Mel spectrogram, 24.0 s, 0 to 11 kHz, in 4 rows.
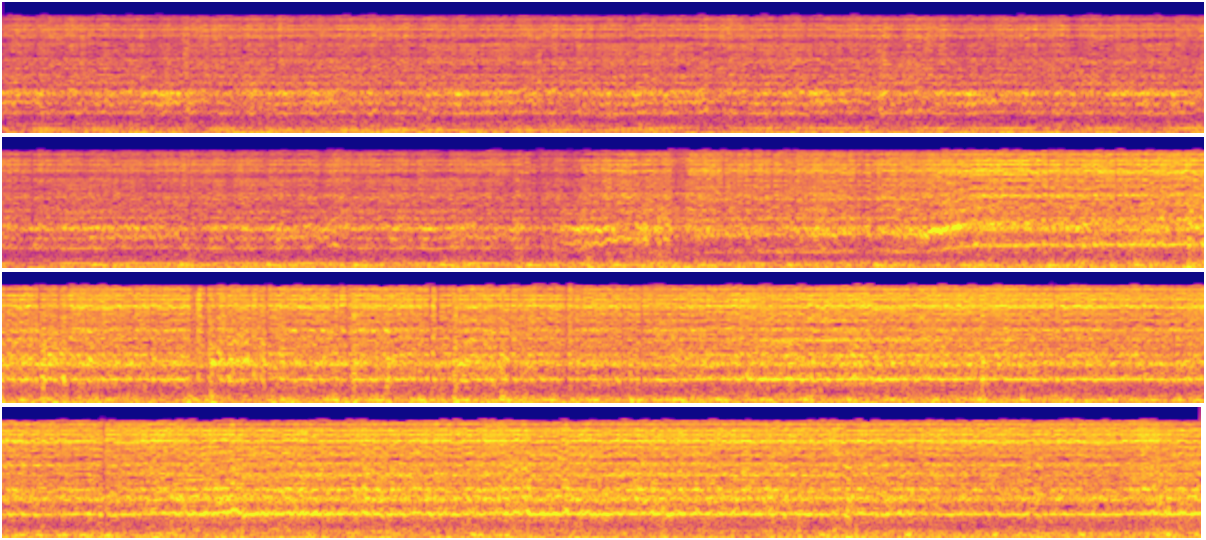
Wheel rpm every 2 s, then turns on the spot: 70, 70, 70, 70, 90, 140, 160, 160, 160, 160, 160, 160.
none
